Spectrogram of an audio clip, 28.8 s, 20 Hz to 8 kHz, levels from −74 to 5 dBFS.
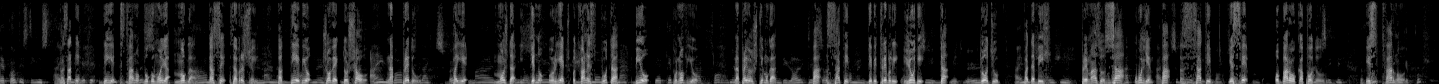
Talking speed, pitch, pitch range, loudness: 115 wpm, 195 Hz, 165-210 Hz, -25 LUFS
